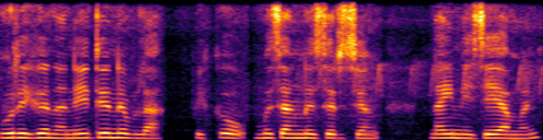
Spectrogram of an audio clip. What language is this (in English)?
Bodo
